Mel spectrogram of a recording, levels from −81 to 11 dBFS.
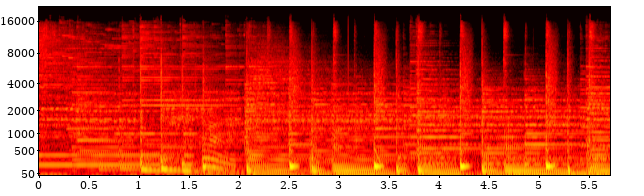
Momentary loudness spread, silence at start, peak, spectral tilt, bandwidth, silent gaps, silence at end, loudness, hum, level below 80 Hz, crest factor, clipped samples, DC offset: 3 LU; 0 s; -6 dBFS; -4.5 dB/octave; 18 kHz; none; 0 s; -23 LUFS; none; -32 dBFS; 18 dB; under 0.1%; under 0.1%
